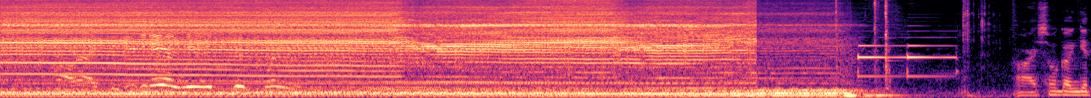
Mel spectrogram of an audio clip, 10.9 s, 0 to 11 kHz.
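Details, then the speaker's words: 2005 Ford F-150 5.4-liter at idle before pump replacement: constant high-pitched whine steady over the idle until shutdown, from a failing, extremely noisy power steering pump. "all right guys so today we have a uh 2005 Ford F-150 5.4 liter uh with a terrible power steering noise uh diagnosed it here is the pump"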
